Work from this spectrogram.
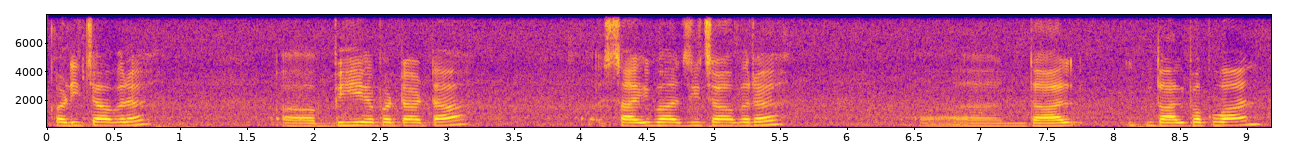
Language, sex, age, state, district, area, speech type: Sindhi, female, 30-45, Delhi, South Delhi, urban, spontaneous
